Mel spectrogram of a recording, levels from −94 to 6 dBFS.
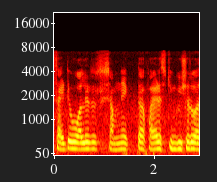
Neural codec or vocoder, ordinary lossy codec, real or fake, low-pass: none; none; real; 7.2 kHz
